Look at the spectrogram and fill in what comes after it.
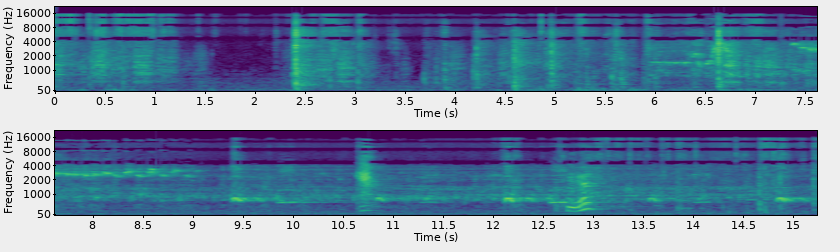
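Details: Giant Schnauzer named Dexter, indoors, done playing because he is not let out the side door after a game; thin drawn-out whining tones rise and fall in the second half, amid scattered knocks and thuds.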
